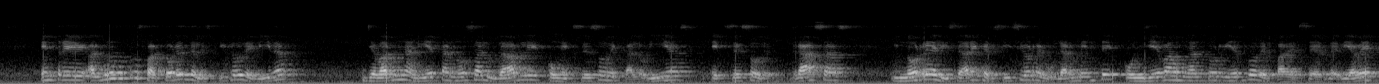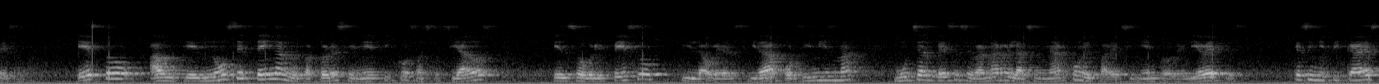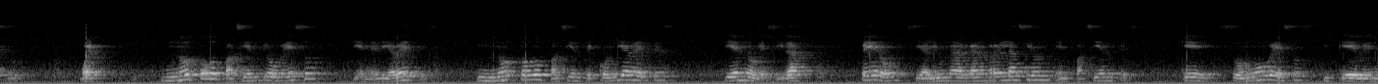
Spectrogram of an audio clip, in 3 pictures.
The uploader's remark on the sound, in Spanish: Con algunas dificultades de audio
